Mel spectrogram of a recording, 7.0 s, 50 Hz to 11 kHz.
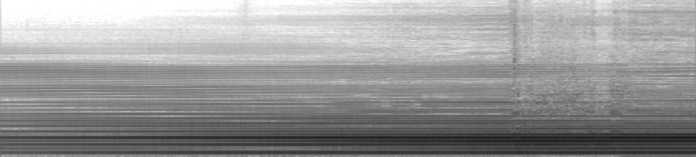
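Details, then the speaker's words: General Electric mid-1960s AM/FM vacuum-tube table radio, first power-up through a current-limiting bulb: loud, steady low mains hum that swells as the set warms up, with no program. Bad filter capacitors are suspected but not confirmed. "well no sense in listening to that sounds like we have bad filter capacitors"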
